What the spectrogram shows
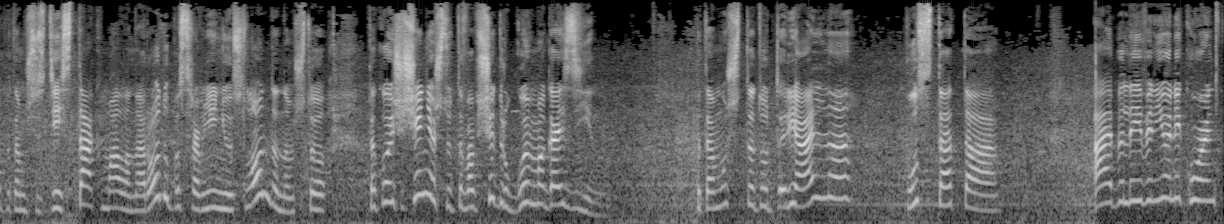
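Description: A young Latvian vlogger chats animatedly to her viewers on camera, filming with a phone at arm's length as she moves along a city street, into shops, and then into a parked car. Her voice sits high with lively intonation at a normal speed, and there's slight background noise.

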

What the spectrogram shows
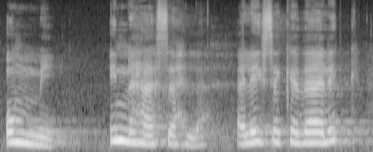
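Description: A woman's voice: a little high, fairly quick, dark tone, close to an everyday voice. A woman voicing a hopeful young mother coaxing her silent son to speak, in a pleading tone. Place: hotel function hall. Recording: long reverb of a large hall.

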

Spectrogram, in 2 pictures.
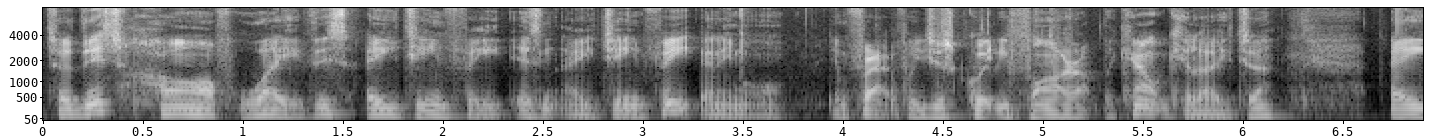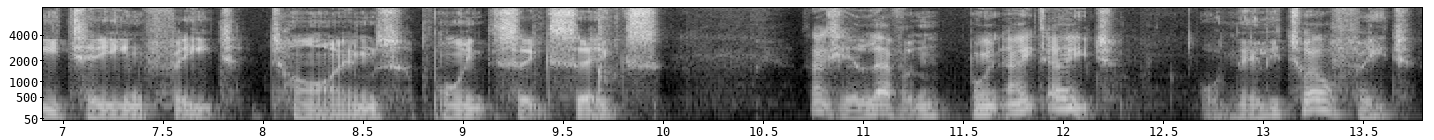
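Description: Speaking at a measured pace with a low voice and big pitch swings, this British man in his fifties sounds husky and talks informally, regularly asking the listener "right?" or "okay?". He's an amateur radio operator and antenna maker presenting a plain-spoken tutorial, recorded close on a boom-arm studio mic in a small home studio.

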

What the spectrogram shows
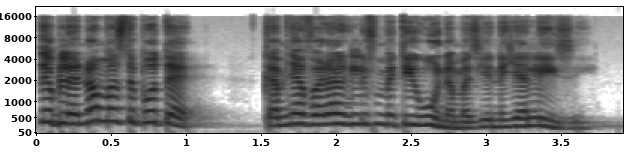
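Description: A woman voicing a cheerful, easygoing young boy badger in a storybook reading, bright and chuckling. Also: high-pitched, expressive, pitched above the performer's own voice.

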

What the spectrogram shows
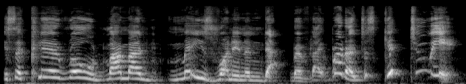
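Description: A man's voice: very high-pitched, sing-song, normal speed, a bit bright. A young man hosting a reaction video in casual, teasing, slangy banter, recorded at home on a headset. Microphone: over-ear headset.

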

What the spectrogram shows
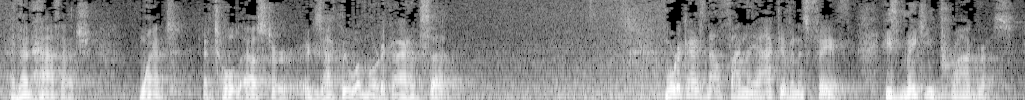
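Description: A middle-aged man preaching a sermon from the pulpit, animated and conversational, often asking "right?". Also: mid-range voice, normal speed, a little hiss or hum. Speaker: pastor. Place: church sanctuary with a pulpit. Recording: echoey church hall, voice a bit distant.

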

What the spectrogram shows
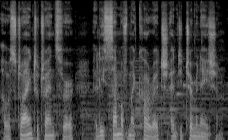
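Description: A man's voice: fairly low pitch, mellow, soft background music. A man with a German accent streaming a game, reading its text aloud and commenting, chuckling and correcting his own slips. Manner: slow reader who chuckles and corrects himself. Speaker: let's play streamer.

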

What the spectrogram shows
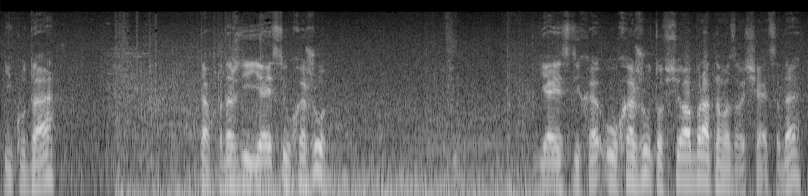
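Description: A male gamer with a mid-pitched voice comments casually as he plays. He thinks aloud in short, colloquial phrases, with faint rain and game noise behind him. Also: moderate pace, pauses often. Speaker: gamer, let's-play host. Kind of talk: casual improvised gameplay commentary. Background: game ambience with rain.

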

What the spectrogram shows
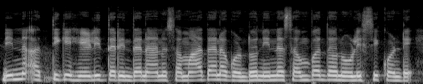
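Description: A woman's voice: medium pitch, brisk, close to an everyday voice. A woman reading as a stern elderly mother. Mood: stern scolding. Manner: flat, even reading.

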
